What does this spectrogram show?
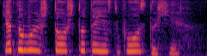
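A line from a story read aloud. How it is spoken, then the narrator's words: Happy sigh. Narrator (Russian): счастливо вздохнула Поллианна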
